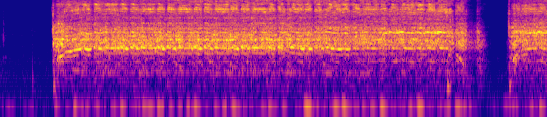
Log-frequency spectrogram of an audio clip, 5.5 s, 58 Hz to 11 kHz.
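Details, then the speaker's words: 2001 (51 reg) Honda CB500S twin, stone cold start on choke with new battery and fuel cock on; starter catches within a second and settles into a fast, steady choke idle with no knocks, a healthy cold start. "This is stone cold, so I'm just going to start it up. It's had a new battery. Choke on."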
